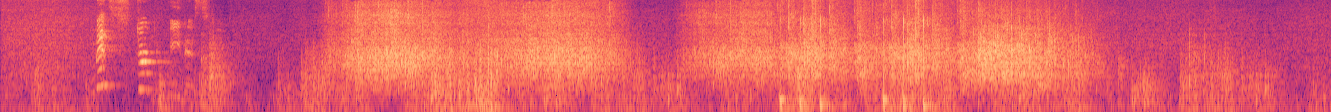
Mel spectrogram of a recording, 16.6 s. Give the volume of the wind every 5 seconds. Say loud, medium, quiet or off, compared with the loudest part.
medium, loud, loud, medium.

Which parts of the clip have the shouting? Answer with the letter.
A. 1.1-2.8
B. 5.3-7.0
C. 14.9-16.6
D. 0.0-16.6
A.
